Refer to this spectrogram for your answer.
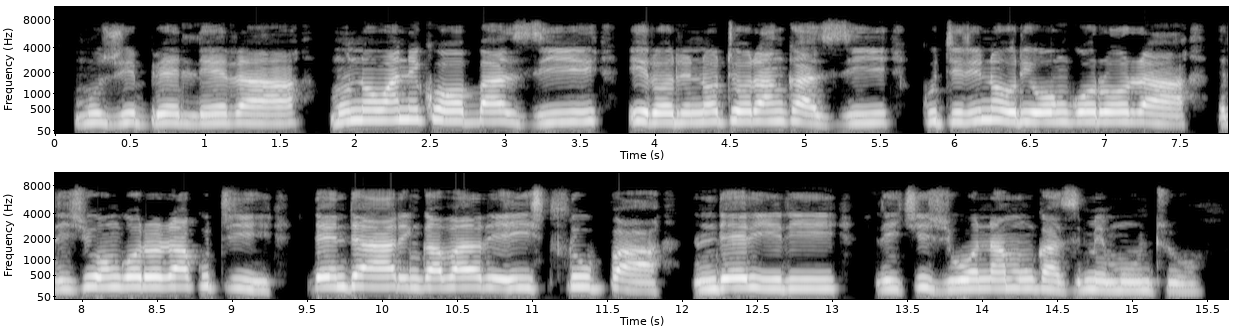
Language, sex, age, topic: Ndau, male, 36-49, health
